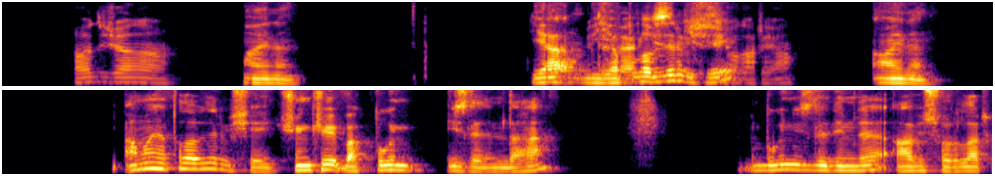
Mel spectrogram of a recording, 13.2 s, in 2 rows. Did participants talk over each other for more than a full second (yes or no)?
yes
